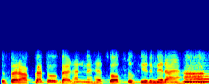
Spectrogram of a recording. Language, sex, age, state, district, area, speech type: Hindi, male, 30-45, Uttar Pradesh, Sonbhadra, rural, conversation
